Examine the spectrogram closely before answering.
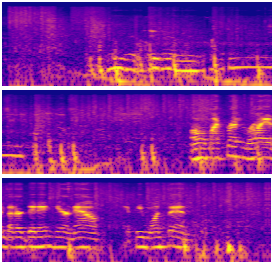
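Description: A pistol fires repeated sharp shots.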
